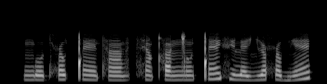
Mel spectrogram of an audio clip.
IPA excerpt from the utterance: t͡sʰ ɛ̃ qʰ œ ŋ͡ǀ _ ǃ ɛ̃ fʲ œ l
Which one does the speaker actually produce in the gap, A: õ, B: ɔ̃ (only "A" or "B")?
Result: A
